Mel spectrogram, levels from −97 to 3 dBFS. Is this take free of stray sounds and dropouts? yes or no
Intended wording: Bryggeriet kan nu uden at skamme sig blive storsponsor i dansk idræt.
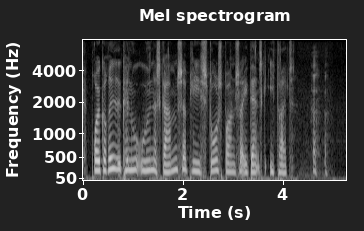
no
